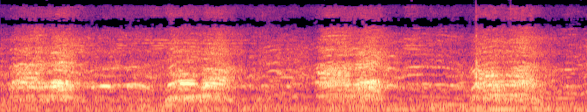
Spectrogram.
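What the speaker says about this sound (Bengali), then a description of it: "নেতাকর্মীরা বেগম জিয়াকে বরণ করে নিচ্ছেন এবং সেই সঙ্গে তারা স্লোগান দিচ্ছেন" Party activists chant slogans in rhythmic bursts at the residence gate of Begum Zia, a crowd of voices rising and falling in four or five loud waves with brief lulls between.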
